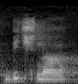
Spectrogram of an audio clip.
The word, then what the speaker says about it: Бічна: що оголошення Бічна вулиця має бути наголос Бічна вулиця перехід на вулицю не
